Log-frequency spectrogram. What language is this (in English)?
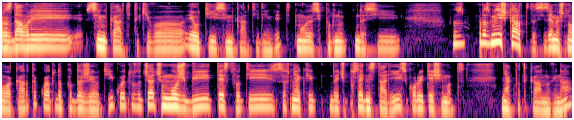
Bulgarian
